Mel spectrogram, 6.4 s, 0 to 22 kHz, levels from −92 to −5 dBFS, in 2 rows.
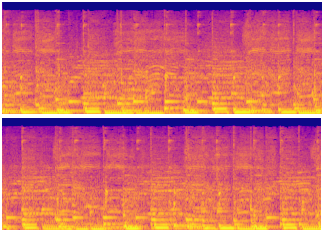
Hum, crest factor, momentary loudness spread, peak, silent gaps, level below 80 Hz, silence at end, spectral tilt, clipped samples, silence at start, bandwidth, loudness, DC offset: none; 10 dB; 2 LU; 0 dBFS; none; -16 dBFS; 0 s; -5 dB/octave; under 0.1%; 0 s; 16.5 kHz; -12 LUFS; under 0.1%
